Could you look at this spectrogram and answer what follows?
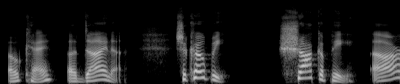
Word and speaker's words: Shakopee: Wayzata Adina is a Dinah okay Adina Chicopee Shakopee all right oh good to know and why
